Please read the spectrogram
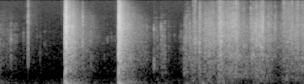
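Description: A sheet of baking paper being flicked twice to shake the last flour into a glass mixing bowl: two sharp clicks about half a second apart, then paper crinkling as it is lifted away.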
